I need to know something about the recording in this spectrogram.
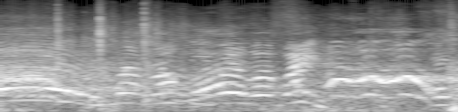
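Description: Several men shouting from ringside, their drawn-out calls overlapping as they urge on Muay Thai fighters, with a few sharp smacks of strikes landing about half a second in.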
